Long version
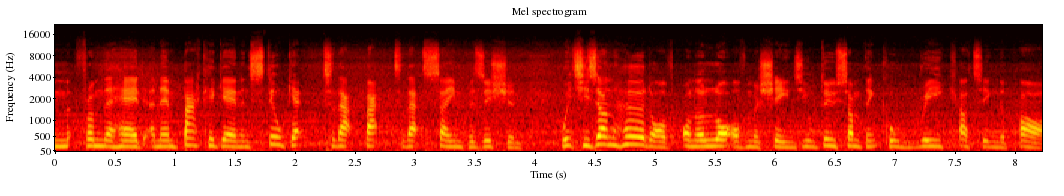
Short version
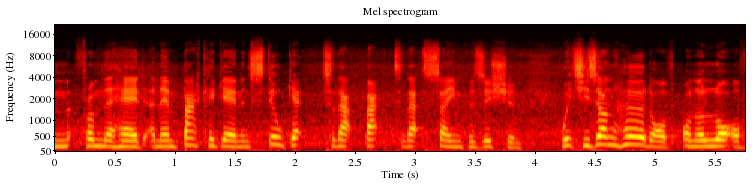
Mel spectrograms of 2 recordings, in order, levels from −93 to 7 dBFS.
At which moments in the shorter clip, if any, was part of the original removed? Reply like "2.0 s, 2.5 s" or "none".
none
